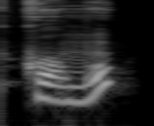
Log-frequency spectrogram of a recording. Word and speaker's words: кому: чого Чому чим Поглянь у формі місцевого відмінка займенники хто що мають наголос на першому складі наприклад на кому на чому займенники який чи котрий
